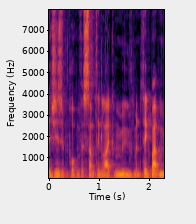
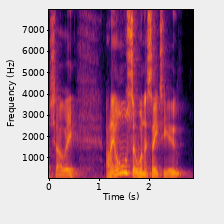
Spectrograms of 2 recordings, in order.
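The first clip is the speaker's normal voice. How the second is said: ordinary talk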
